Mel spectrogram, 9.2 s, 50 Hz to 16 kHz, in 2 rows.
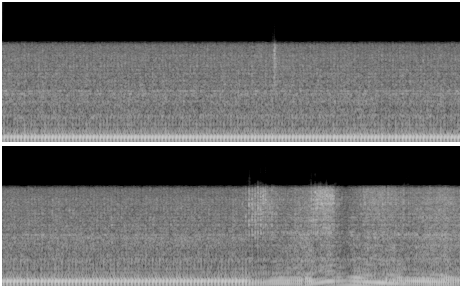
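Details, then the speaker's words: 1992 Honda Accord at a junkyard, cold start, no exhaust sock: steady low idle drone with a slightly uneven beat, then a brief blip, like a mild miss; the owner blames a failed alternator for the miss. "now the reason why I actually hear that sort of like a Miss is because the alternator's pooched on this"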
